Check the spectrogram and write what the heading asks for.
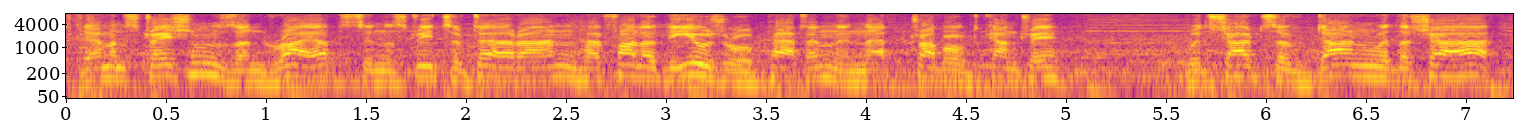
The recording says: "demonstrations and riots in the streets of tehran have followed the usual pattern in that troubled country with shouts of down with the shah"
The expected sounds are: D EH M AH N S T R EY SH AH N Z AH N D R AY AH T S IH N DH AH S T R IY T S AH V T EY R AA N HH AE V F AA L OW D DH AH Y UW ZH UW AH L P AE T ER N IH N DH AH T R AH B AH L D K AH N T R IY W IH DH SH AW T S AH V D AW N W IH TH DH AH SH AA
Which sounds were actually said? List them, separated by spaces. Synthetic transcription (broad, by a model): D EH M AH N S T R EY SH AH N Z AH N R AY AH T S IH N DH AH S T R IY T S AH V T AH R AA N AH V F AA L OW D DH AH Y UW ZH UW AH L P AE T ER N IH N DH AH T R AH B L D K AH N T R IY W IH DH SH AW T S AH V D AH N W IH DH AH SH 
